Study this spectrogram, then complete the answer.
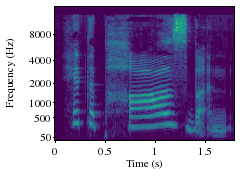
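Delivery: slow, careful "pahz" for "pause"; effortful "pahz" in "pause"; other people's pronunciation. Shown as a demonstration. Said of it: "that's really hard".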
